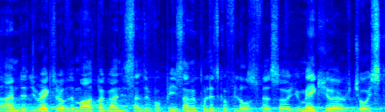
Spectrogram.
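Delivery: ordinary talk, nothing marked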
